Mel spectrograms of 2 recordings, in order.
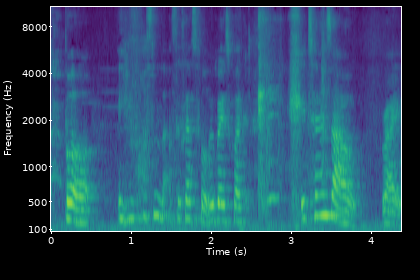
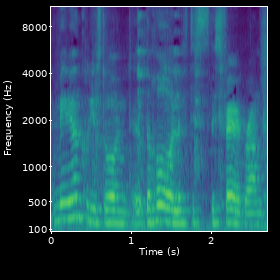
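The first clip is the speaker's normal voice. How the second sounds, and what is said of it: Put-on accent imitating another man. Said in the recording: “I wasn't expecting the accent.”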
